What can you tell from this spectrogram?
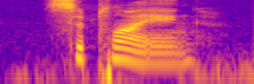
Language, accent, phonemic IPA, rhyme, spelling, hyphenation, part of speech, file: English, US, /səˈplaɪ.ɪŋ/, -aɪɪŋ, supplying, sup‧ply‧ing, verb, En-us-supplying.ogg
- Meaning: present participle and gerund of supply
